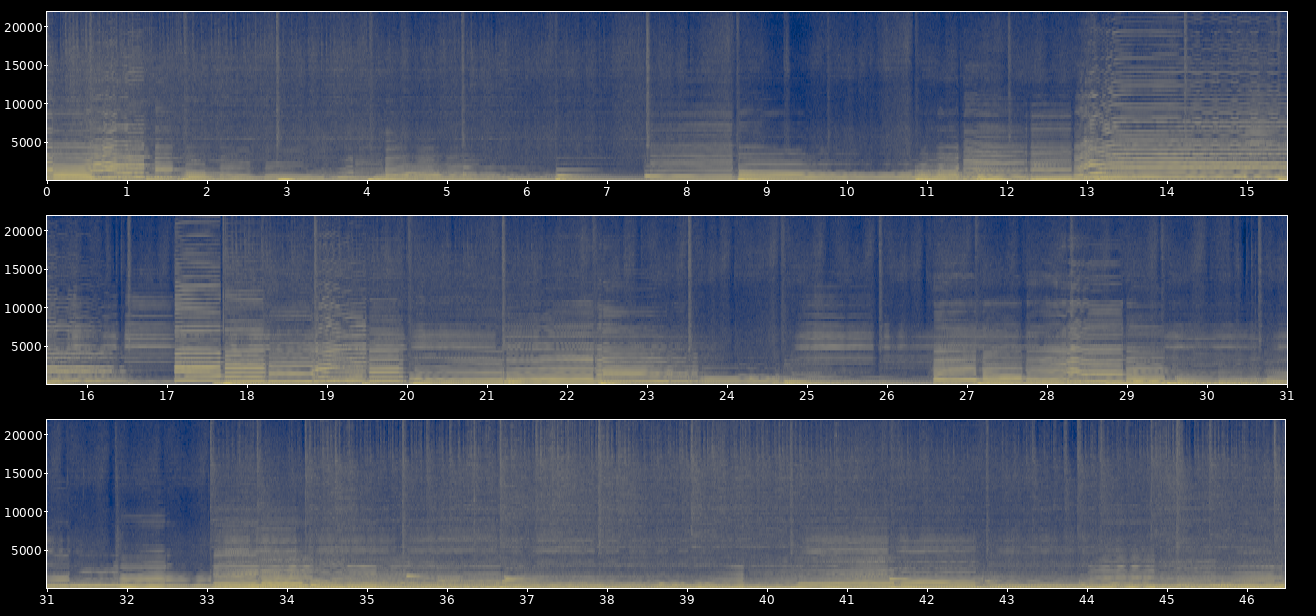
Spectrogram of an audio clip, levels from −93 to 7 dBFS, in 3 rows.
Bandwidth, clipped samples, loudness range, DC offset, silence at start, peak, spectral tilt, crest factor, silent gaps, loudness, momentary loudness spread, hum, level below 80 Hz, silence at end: over 20 kHz; under 0.1%; 5 LU; under 0.1%; 0 s; -8 dBFS; -5.5 dB/octave; 18 dB; none; -26 LUFS; 10 LU; none; -36 dBFS; 0 s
